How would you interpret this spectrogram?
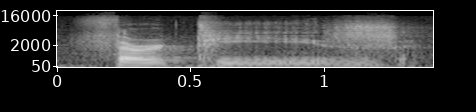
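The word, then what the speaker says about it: thirties: Number 5, 8 letters, 7 sounds, 2 syllables. The first syllable is the stressed syllable. You have a schwa there, In the second syllable, you have E with a hat. That means E, strong, long E. Even though it finishes in S, when you write it, the pronunciation finishes in Z. 30s, 30s.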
